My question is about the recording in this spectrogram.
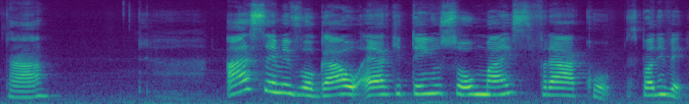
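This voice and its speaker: Speaking slowly in a fairly high voice, a woman who teaches primary school patiently explains a grammar point to young learners, asking questions and answering them herself.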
